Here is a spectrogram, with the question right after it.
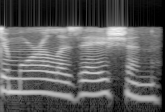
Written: demoralization

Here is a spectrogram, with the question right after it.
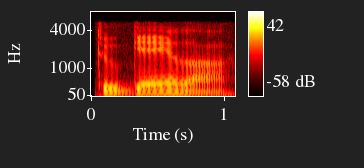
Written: Tugela

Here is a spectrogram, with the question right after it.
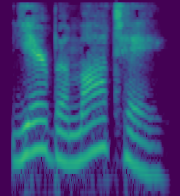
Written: yerba mate

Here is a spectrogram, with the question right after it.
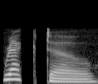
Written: recto

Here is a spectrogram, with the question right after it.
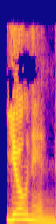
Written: johnin

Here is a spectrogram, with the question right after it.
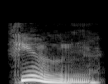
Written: fionn

